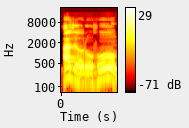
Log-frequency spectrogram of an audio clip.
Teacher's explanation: আজরুহু উল্টা পেশে এক আলিফ টেনে পড়বেন, এখানে কলকলা ধাক্কা মেরে নিচে সাউন্ড আসবে।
